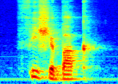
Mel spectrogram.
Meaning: filing cabinet
- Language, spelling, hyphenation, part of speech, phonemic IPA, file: Dutch, fichebak, fi‧che‧bak, noun, /ˈfi.ʃəˌbɑk/, Nl-fichebak.ogg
